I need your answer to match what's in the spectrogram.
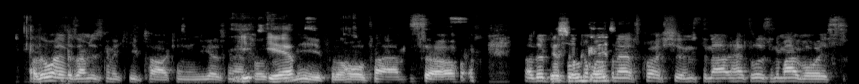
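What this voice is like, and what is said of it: Good radio voice. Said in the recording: “you got a good radio voice”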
